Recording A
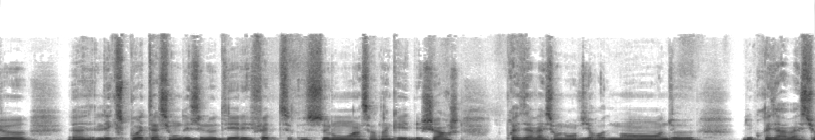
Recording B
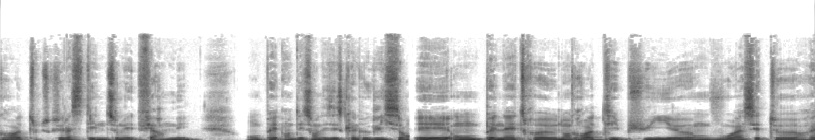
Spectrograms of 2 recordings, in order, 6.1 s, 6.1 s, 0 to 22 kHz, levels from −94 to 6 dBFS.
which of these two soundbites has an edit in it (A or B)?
B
